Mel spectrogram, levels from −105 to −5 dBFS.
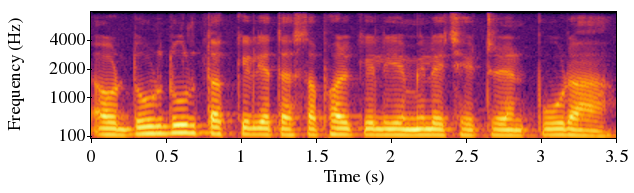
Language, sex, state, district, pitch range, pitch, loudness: Maithili, male, Bihar, Madhepura, 130-145 Hz, 135 Hz, -14 LUFS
